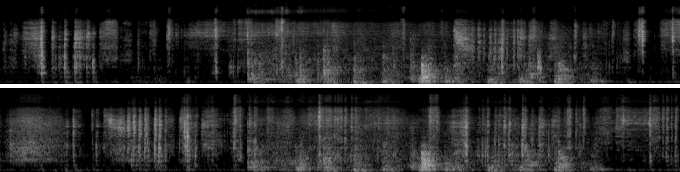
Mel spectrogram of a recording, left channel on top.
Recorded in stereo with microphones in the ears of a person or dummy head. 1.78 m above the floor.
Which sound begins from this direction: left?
Running footsteps, at 2.5 s.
